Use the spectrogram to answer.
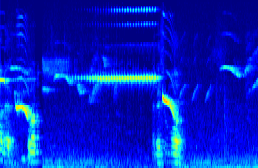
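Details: Scarlet-headed flowerpecker in loud, shrill song as it jumps about, with short falling notes, a long level whistle that pulses slightly, a bright downward slur, and then a few light high chirps.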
